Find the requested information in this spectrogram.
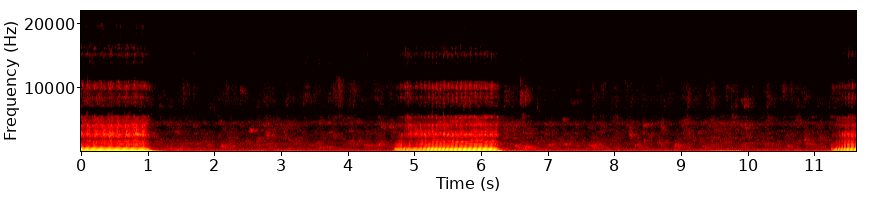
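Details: Snoring from a sleeping mastiff dog: deep, rumbling snores, one long snore every few seconds with quiet breathing between.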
